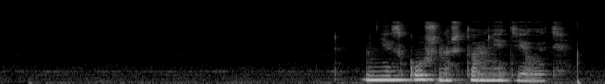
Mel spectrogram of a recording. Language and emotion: Russian, sad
